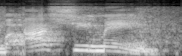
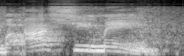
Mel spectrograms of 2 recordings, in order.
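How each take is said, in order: First: The middle consonant is an sh sound. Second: The same.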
